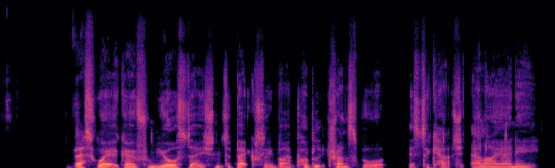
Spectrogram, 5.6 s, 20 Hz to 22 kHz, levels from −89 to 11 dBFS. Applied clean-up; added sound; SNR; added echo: neural mask model Resemble Enhance denoiser.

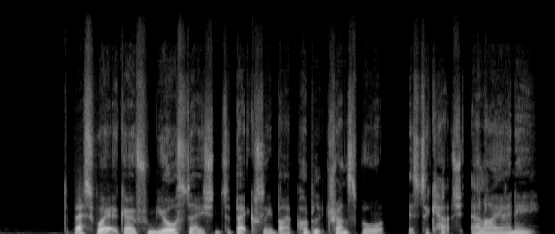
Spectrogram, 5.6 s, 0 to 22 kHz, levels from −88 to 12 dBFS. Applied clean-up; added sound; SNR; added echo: neural mask model DeepFilterNet 3.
